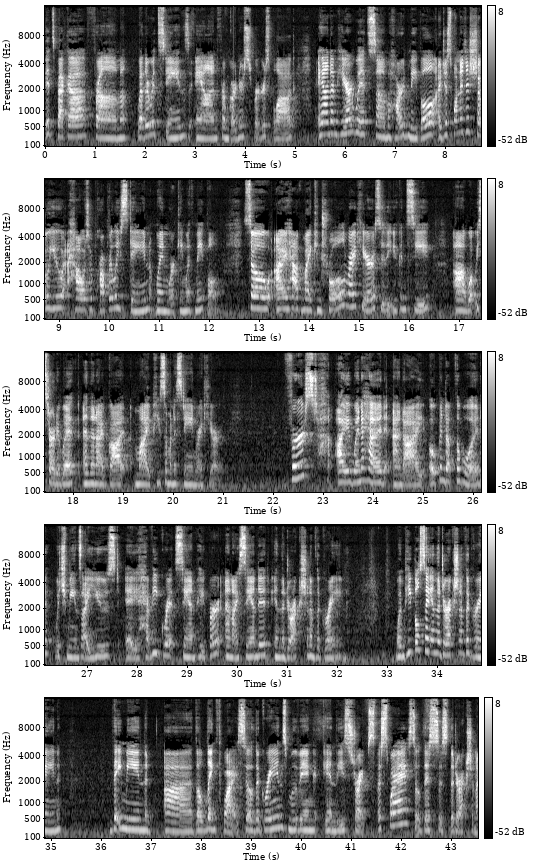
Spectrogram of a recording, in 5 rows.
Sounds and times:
Speech: 0:00.0 - 0:21.0, 0:22.3 - 0:32.2, 0:33.2 - 0:35.2, 0:36.2 - 0:43.5.

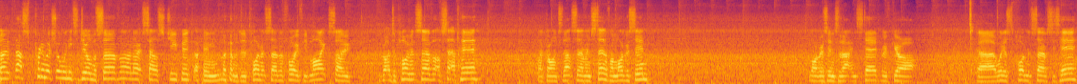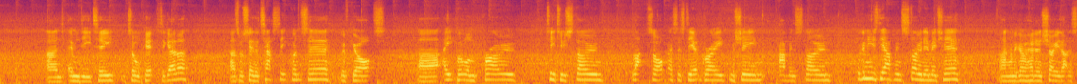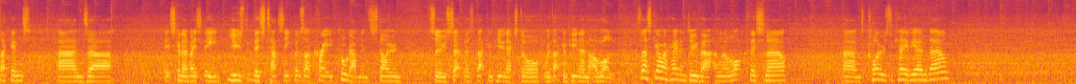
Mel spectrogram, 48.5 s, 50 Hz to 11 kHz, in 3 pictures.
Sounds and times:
Speech: 0:00.0 - 0:07.2, 0:08.1 - 0:09.8, 0:12.1 - 0:13.8, 0:14.6 - 0:16.2, 0:16.8 - 0:19.0, 0:19.6 - 0:34.0, 0:34.8 - 0:44.2, 0:45.0 - 0:46.6
Music: 0:00.0 - 0:48.4.

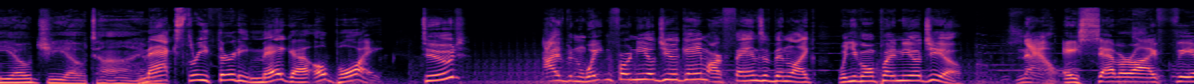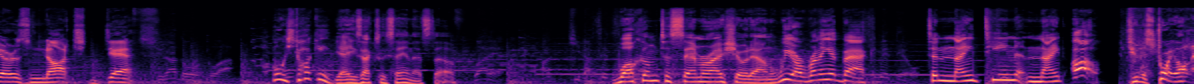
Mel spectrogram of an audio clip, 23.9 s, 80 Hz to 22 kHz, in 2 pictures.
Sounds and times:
Speech: 0:00.0 - 0:04.7, 0:05.4 - 0:09.6, 0:10.2 - 0:17.0, 0:17.7 - 0:23.8
Music: 0:05.5 - 0:22.4.

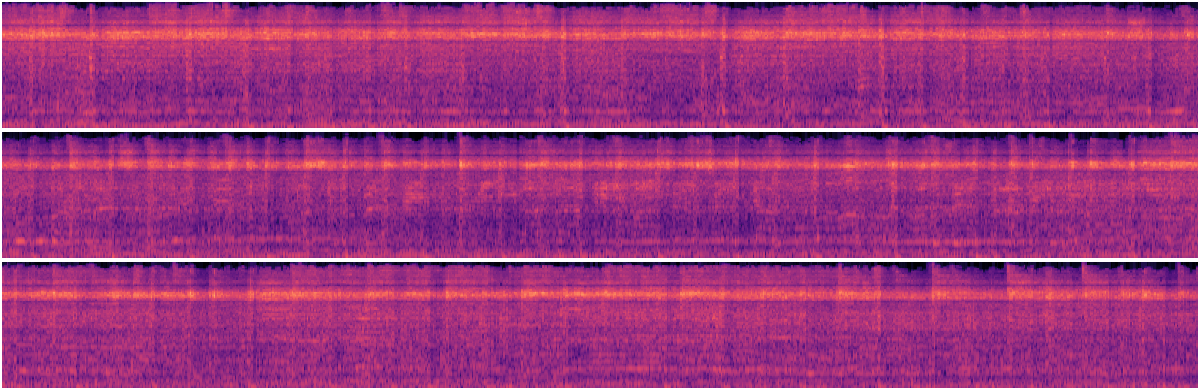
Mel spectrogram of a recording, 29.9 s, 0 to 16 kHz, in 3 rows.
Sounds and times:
Music: 0:00.0 - 0:29.9.

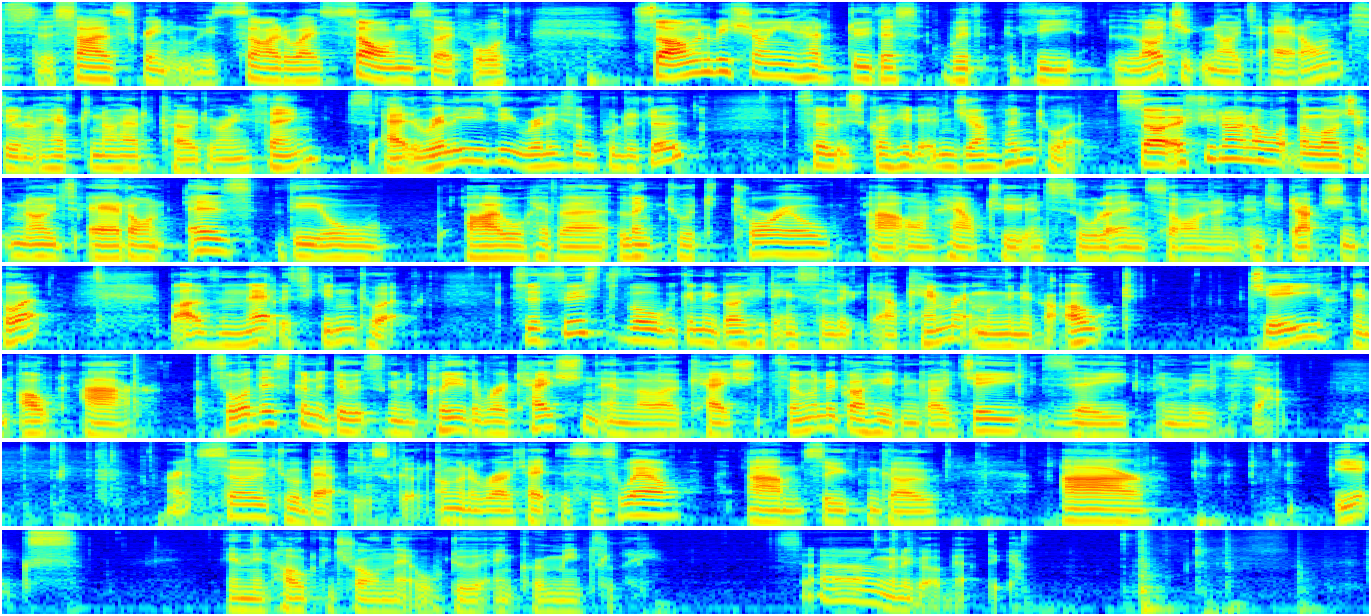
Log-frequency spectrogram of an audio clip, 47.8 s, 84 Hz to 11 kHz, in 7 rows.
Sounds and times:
Speech: 0:00.0 - 0:02.6, 0:03.2 - 0:20.8, 0:21.4 - 0:33.8, 0:35.0 - 0:40.0, 0:40.8 - 0:41.4, 0:42.1 - 0:44.3, 0:44.9 - 0:46.2.

